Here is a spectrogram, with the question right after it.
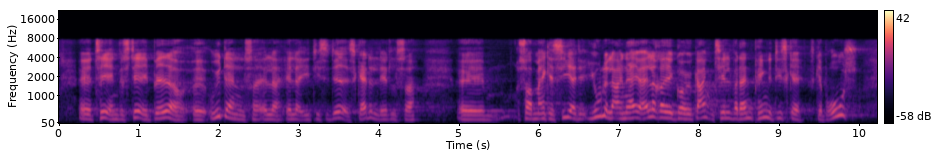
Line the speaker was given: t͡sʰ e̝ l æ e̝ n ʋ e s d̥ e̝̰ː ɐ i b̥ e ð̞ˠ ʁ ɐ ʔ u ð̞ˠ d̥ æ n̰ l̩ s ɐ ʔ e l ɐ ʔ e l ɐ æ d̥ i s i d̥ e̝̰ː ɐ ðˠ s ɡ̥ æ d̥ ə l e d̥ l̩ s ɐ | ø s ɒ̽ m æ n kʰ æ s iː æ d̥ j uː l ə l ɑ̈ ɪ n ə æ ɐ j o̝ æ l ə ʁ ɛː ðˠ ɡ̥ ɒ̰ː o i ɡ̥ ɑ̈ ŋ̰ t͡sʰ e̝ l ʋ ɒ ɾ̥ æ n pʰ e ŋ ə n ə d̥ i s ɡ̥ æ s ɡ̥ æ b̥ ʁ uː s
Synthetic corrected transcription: t͡sʰ e̝ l æ e̝ n ʋ e s d̥ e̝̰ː ɐ i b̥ e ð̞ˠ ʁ ɐ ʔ u ð̞ˠ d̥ æ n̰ l̩ s ɐ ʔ e l ɐ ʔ e l ɐ i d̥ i s i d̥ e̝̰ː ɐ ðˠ s ɡ̥ æ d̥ ə l e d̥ l̩ s ɐ | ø s ɒ̽ m æ n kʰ æ s iː æ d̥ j uː l ə l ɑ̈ ɪ n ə æ ɐ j o̝ æ l ə ʁ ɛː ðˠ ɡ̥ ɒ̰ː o i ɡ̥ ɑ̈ ŋ̰ t͡sʰ e̝ l ʋ ɒ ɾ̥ æ n pʰ e ŋ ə n ə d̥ i s ɡ̥ æ s ɡ̥ æ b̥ ʁ uː s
